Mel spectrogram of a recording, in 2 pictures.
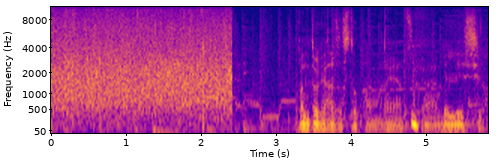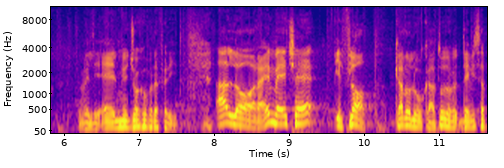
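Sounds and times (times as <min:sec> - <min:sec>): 
crowd applause: 0:00.0 - 0:02.4
speech: 0:03.3 - 0:11.6.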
